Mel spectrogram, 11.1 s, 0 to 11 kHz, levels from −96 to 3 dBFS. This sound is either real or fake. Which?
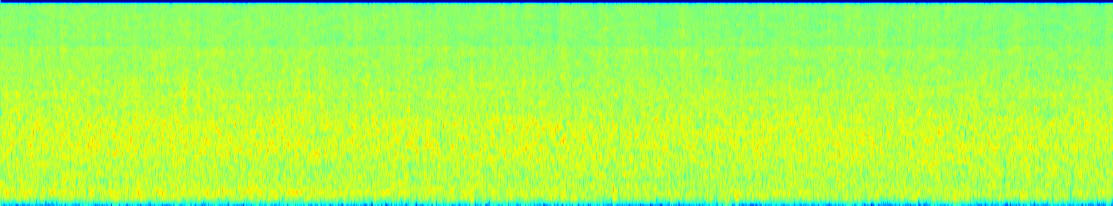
fake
